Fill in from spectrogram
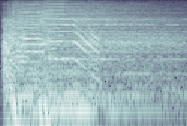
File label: start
